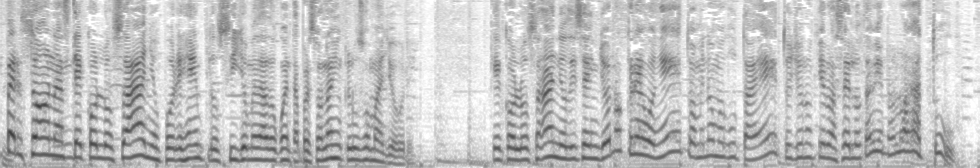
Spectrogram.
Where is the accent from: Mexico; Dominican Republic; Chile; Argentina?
Dominican Republic; Aquí todavía, todavía en nuestro país, sigue siendo eh, como un toque de queda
